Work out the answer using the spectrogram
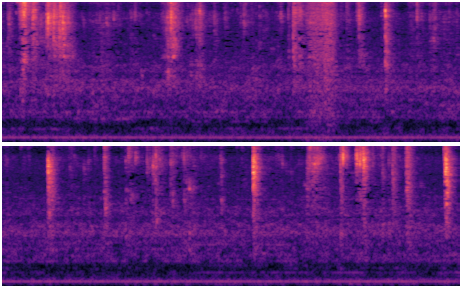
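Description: Wet mouth sounds of people eating roasted chicken by hand: irregular sharp smacks and squelchy chewing, over a steady low hum.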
